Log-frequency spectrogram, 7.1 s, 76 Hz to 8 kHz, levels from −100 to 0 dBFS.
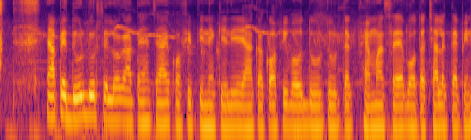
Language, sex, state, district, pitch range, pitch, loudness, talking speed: Hindi, male, Chhattisgarh, Kabirdham, 120-140 Hz, 125 Hz, -20 LUFS, 210 wpm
